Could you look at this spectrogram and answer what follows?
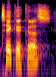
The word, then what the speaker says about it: Tychicus: Paul mentions a man by the name of Tychicus or Tychicus. I've even heard people pronounce it Tychicus.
